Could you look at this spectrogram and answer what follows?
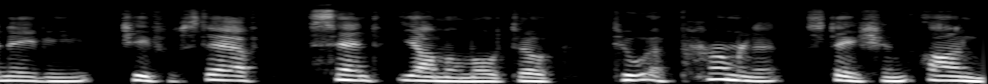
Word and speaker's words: Yamamoto: However, the oil embargo took the power of decision away from the Japanese admirals, in particular Admiral Yamamoto. That's spelled Y-A-M-A-O-T-O, Yamamoto.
